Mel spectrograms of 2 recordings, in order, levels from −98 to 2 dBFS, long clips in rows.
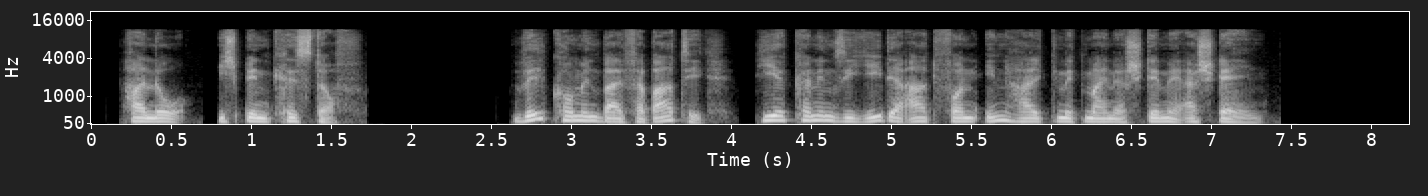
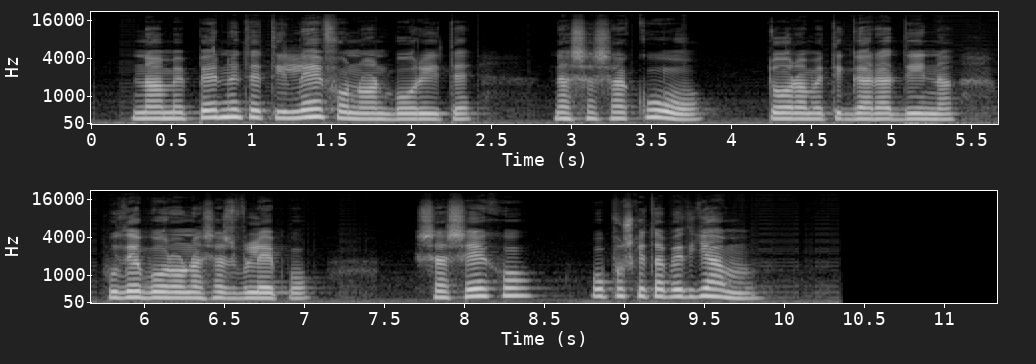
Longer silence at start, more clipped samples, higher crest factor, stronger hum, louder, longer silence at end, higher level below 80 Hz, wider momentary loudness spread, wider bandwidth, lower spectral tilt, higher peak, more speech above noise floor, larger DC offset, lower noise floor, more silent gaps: about the same, 0.2 s vs 0.25 s; neither; about the same, 18 dB vs 18 dB; neither; first, -20 LUFS vs -26 LUFS; second, 0.95 s vs 1.45 s; first, -52 dBFS vs -58 dBFS; about the same, 8 LU vs 10 LU; second, 12 kHz vs 16 kHz; about the same, -5.5 dB/octave vs -6 dB/octave; first, -2 dBFS vs -10 dBFS; first, over 71 dB vs 33 dB; neither; first, under -90 dBFS vs -58 dBFS; first, 1.83-2.53 s vs none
